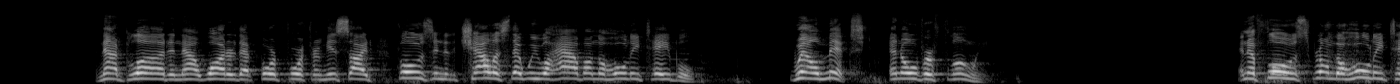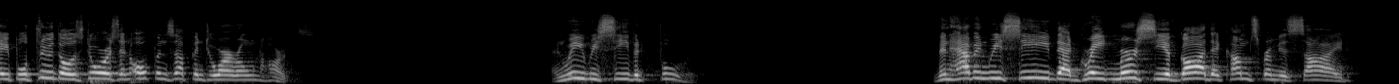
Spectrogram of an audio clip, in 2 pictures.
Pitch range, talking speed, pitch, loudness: 230-270 Hz, 135 wpm, 250 Hz, -23 LUFS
